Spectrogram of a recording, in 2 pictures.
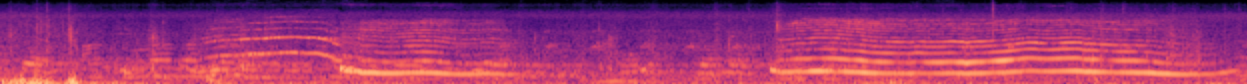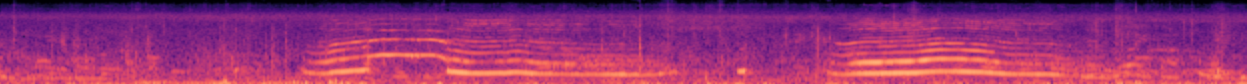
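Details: Wolves howling in the wolf forest enclosure at Asahiyama Zoo, Asahikawa, Hokkaido: four drawn-out, wavering tonal howls, each one or two seconds long, rising then sliding down, with quiet visitor chatter behind.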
